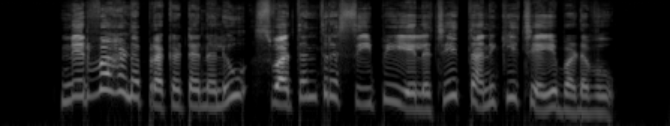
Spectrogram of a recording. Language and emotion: Telugu, neutral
